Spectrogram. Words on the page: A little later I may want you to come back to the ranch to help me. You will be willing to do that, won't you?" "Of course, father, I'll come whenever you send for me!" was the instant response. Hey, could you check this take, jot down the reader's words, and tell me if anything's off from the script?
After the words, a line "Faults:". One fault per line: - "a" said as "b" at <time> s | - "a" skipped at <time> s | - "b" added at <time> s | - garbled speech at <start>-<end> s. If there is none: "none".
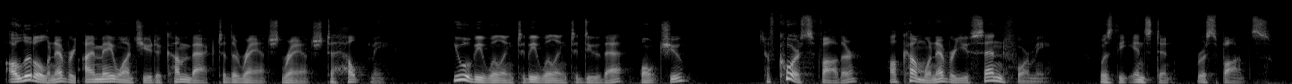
A little whenever I may want you to come back to the ranch ranch to help me. You will be willing to be willing to do that, won't you?" "Of course, father, I'll come whenever you send for me!" was the instant response.
Faults:
- "later" said as "whenever" at 0.4 s
- "ranch" added at 2.8 s
- "be willing to" added at 5.3 s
